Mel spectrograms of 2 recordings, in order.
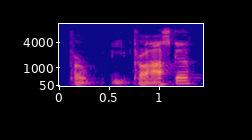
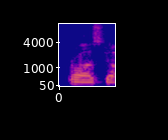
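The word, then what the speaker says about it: Procházka: Prohaska. Prohaska.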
